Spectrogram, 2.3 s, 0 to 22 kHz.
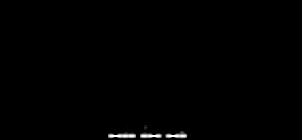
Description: Morse code, heard as a keyed tone, about 48 wpm, 700 Hz. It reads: DAN
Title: USA Common Names - Max 3 Letters - 50wpm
